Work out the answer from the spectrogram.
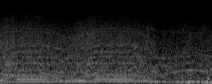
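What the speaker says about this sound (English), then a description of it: "You can hear the engine of it." Safety car engine in a Formula 1 racing video game at the Bahrain Grand Prix, a continuous mid-pitched drone that steps through short revving surges, heard alone and fairly loud.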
